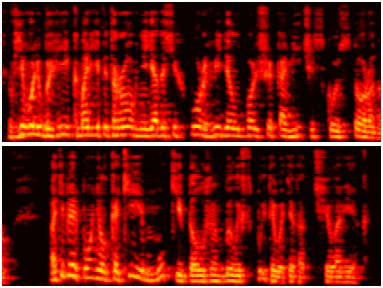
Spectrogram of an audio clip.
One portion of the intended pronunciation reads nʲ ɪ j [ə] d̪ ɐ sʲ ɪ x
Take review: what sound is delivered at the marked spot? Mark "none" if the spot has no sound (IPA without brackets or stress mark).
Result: a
